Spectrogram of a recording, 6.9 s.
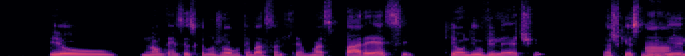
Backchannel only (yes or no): yes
